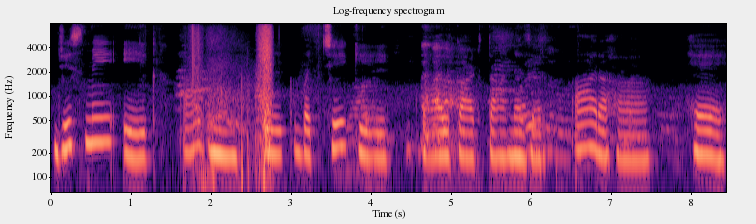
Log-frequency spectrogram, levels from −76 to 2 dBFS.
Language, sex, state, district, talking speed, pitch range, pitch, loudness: Hindi, female, Madhya Pradesh, Katni, 85 wpm, 175-210 Hz, 185 Hz, -21 LUFS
